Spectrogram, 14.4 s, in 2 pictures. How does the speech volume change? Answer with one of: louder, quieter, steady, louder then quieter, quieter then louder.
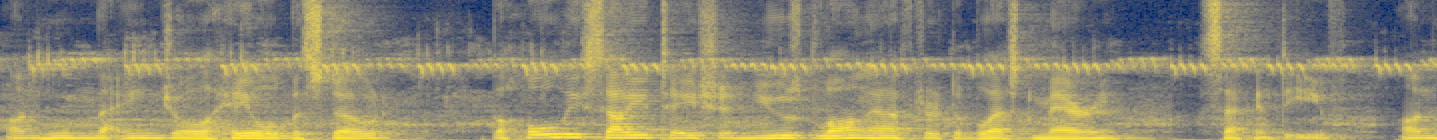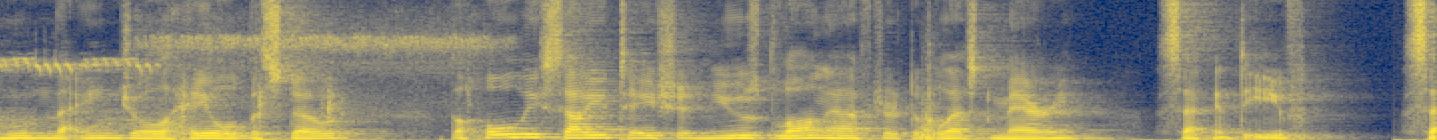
steady.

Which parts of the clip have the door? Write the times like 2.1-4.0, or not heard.
11.8-12.4.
